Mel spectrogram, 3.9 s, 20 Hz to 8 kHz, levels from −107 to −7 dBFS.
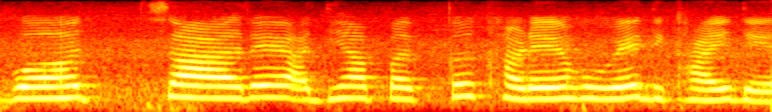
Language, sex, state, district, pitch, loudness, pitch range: Hindi, female, Uttar Pradesh, Etah, 280 Hz, -16 LUFS, 270-295 Hz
